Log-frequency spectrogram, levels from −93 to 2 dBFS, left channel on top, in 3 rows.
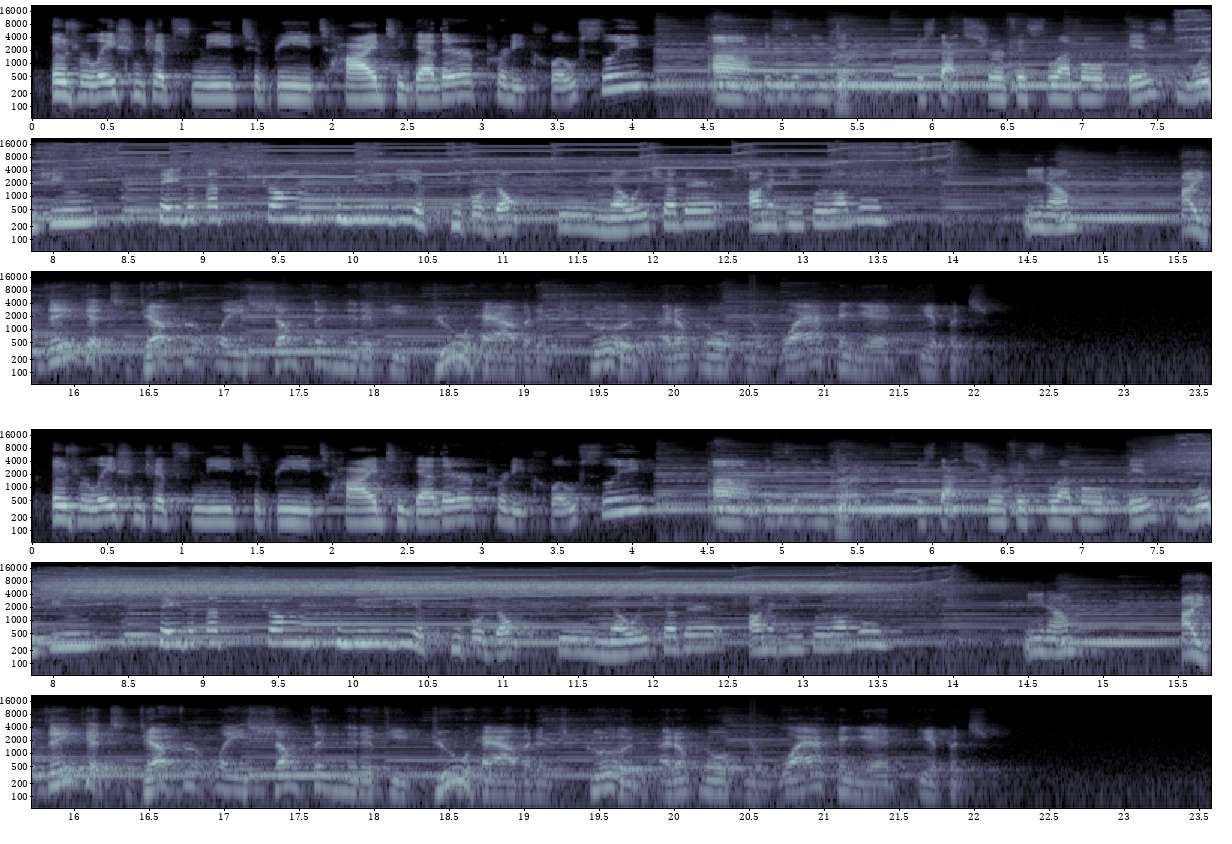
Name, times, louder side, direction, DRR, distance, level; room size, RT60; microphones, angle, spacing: voice 1, 0.1-4.1 4.5-5.3 5.9-8.3 8.6-13.6 14.5-14.8, left 3 dB, 20° left, 16 dB, 0.3 m, -32 dB
Harp, 4.1-21.7, left 1 dB, 40° left, 0.8 m, -41 dB
voice 2, 5.3-5.7 15.5-22.1, equal, 5° right, 9 dB, 0.8 m, -37 dB
sound 1, 7.4-14.1, right 17 dB, 70° right, 0.3 m, -34 dB
sound 2, 7.6-14.0 17.4-17.5 20.5-20.6, left 4 dB, 70° left, 3.4 m, -43 dB
24.0 x 9.6 x 3.3 m, 0.93 s
head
